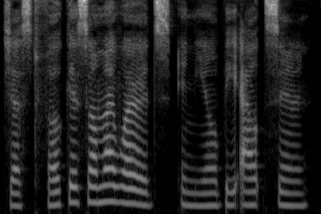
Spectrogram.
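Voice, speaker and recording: A woman playing a suave supervillain hypnotist in an ASMR roleplay, coaxing and possessive, with a soothing, deliberate, mock-polite manner. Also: fairly low pitch, fairly even intonation, a little mellow, clear, resonant tone, no echo, clean studio sound, close to an everyday voice. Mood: soothing, hypnotic.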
